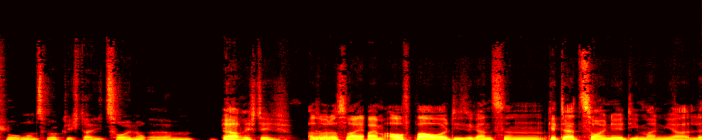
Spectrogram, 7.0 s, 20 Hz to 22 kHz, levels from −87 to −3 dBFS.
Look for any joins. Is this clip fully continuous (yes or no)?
no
